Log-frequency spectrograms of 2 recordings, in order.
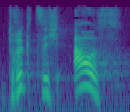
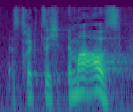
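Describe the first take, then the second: First: "drückt sich aus" drawn out slowly, leaning on "aus"; slow, weighty "drückt sich aus"; slow emphasis. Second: Said in the usual way. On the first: Shown as a demonstration. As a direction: stretch out "drückt sich aus", landing hard on "aus".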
